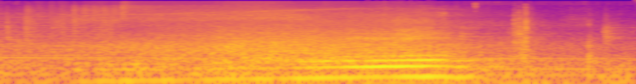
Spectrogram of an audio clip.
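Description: A Toyota GR Supra's straight-six engine revs up, its tone rising to a loud, smooth howl before easing off, heard up close with no talking.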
